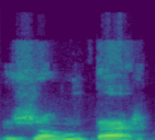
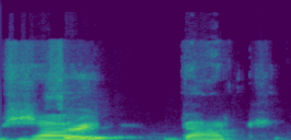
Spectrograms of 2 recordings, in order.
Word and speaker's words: Jeanne d'Arc: so hi everyone um Jean dark it's the French name I'm Jean dark Jan Jan D Jan it's a French name d oh Jan Jan I don't know if I pronounce but the easiest way you you can just use Jane that's the easiest way J because it has an English version just your J as in short okay so okay so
